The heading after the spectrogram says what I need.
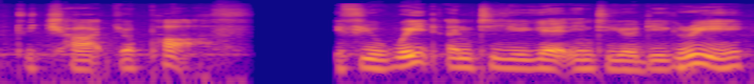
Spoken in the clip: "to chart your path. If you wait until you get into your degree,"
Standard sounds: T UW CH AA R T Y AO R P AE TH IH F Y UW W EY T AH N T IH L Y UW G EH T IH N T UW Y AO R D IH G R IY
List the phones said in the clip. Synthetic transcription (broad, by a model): T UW CH AA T Y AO P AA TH IH F Y UW W EY T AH N T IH L Y UW G EH T IH N T UW Y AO D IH G R IY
